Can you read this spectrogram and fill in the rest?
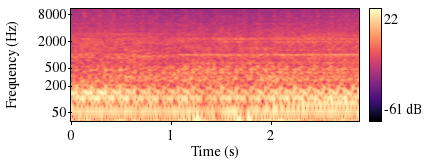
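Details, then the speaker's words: Supercharged Ford truck at a muffler shop, heard from underneath near the Y-pipe: deep loud idle with an uneven puffing pulse. Exhaust leaks at a broken clamp; AC compressor water drips onto the exhaust. "you're gonna have to see where these exhaust leaks are you kind of got to climb up under there to the y-pop to be able to see it and hear it"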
